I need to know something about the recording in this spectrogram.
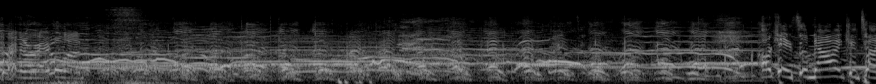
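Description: A crowd of teenagers cheers and shouts excitedly outdoors.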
